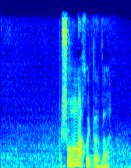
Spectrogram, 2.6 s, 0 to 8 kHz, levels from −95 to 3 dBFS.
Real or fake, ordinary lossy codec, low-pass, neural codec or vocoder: fake; none; 7.2 kHz; codec, 16 kHz, 2 kbps, X-Codec, HuBERT features, trained on balanced general audio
